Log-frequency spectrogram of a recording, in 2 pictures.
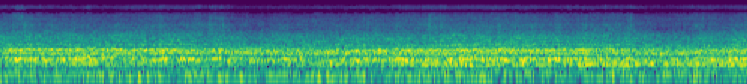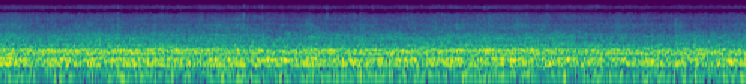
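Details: Domestic honey bees raised by a beekeeper, a constant deep buzzing drone with stacked low tones that stays level and steady from start to finish.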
